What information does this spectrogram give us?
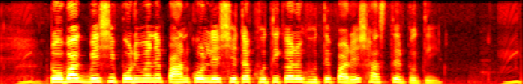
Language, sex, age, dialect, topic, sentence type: Bengali, female, 18-24, Northern/Varendri, agriculture, statement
